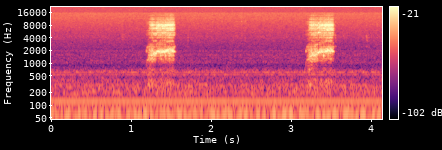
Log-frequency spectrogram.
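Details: Wild barn owl in a monitored nest box: two rasping, noisy screeches, each about a third of a second long and roughly two seconds apart, over a constant low electrical hum.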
